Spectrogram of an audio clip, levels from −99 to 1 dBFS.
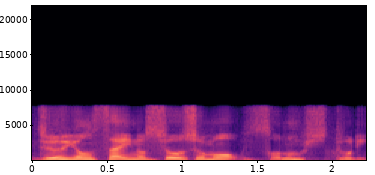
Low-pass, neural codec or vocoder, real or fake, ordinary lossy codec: none; codec, 16 kHz, about 1 kbps, DyCAST, with the encoder's durations; fake; none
